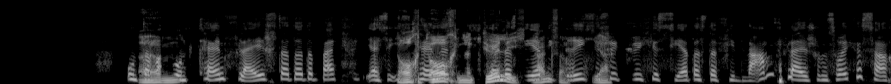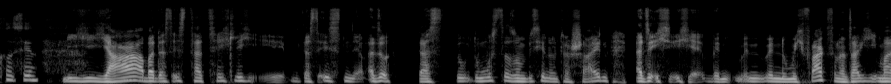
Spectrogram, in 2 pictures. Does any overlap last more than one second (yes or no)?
yes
